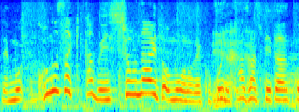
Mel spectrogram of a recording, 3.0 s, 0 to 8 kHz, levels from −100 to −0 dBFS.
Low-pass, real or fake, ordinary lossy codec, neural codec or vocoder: none; real; none; none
